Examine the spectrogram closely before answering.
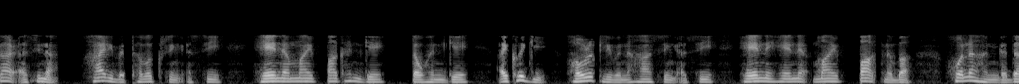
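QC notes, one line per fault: throughout: AAC compression, heavy, likely a low-bitrate AAC-LC encode around 16 kbps; nothing above 3.9 kHz, so speech sounds dull and smeared, with fizzy sibilants.
8.59 s: pre-echo, a short hiss in the 10 ms before a sharp attack. Coding noise spread across the block fills the quiet gap and softens the onset.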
